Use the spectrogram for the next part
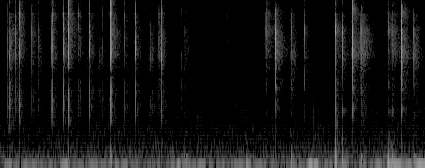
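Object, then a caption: Small plastic lip gloss tube tapped with fingernails. Long nails tap and click on a small clear plastic lip gloss tube filled with pink gloss. The result is a quick, irregular run of sharp, bright clicks that die away almost instantly, over a faint low background hum.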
